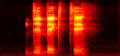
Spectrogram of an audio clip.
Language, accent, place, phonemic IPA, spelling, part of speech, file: French, France, Lyon, /de.bɛk.te/, débequeter, verb, LL-Q150 (fra)-débequeter.wav
- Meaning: alternative form of débecter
